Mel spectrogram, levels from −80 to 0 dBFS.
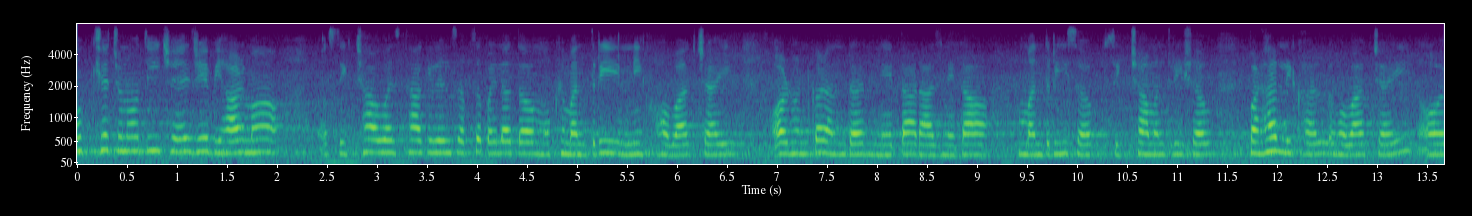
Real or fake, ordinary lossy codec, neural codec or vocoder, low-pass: real; none; none; 7.2 kHz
